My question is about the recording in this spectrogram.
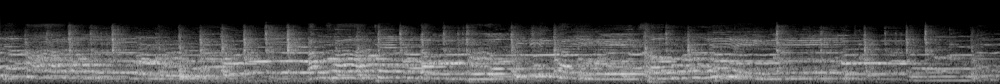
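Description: Traditional Vietnamese music accompanying a water puppet show: quick, busy hand-drum and percussion strokes under a pitched melody that slides and bends between notes, with some singing.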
